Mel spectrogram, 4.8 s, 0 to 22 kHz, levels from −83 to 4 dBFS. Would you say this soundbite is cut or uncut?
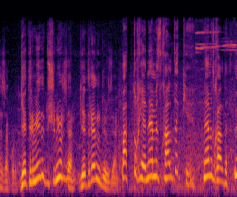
cut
